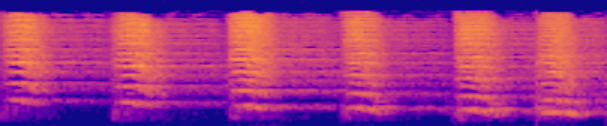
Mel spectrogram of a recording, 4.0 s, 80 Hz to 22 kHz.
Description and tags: DISCO STRINGS
Some disco hit strings in 6 different keys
